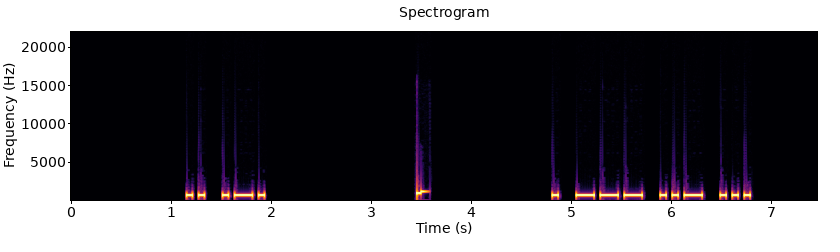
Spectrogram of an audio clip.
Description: Morse code, heard as a keyed tone, about 20 wpm, 700 Hz. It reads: IR EOUS
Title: Prefixes and Suffixes 20wpm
